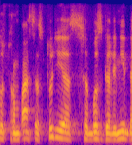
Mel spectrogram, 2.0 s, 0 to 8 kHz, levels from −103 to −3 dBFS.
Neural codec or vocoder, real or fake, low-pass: none; real; 7.2 kHz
